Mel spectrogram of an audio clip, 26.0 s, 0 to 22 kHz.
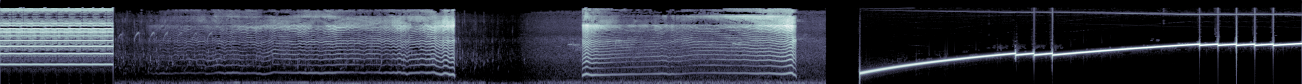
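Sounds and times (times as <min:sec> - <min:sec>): mosquito buzzing: 0:00.0 - 0:02.3, 0:03.2 - 0:09.1, 0:11.6 - 0:16.0.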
